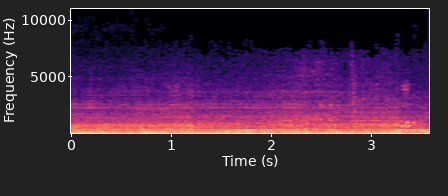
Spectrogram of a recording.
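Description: A new street-legal dirt bike accelerates, its engine note rising steadily and fairly loud throughout, with a voice briefly audible over it.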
